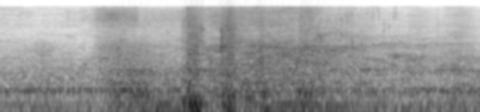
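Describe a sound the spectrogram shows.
A magical burst crackles and whooshes loudly.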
